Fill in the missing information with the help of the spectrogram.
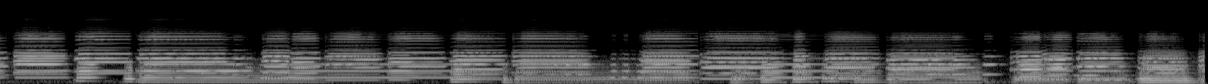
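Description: Military brass band playing the national anthem slowly, in held chords that change about once a second.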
